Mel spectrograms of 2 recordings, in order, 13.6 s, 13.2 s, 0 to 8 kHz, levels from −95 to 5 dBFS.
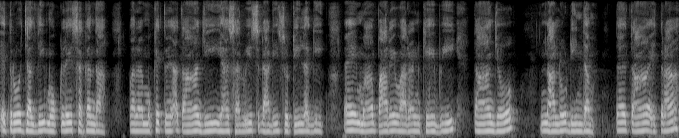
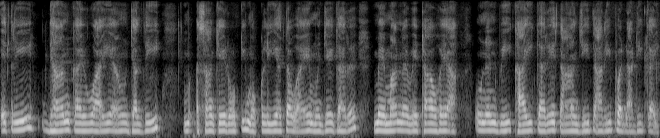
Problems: none marked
